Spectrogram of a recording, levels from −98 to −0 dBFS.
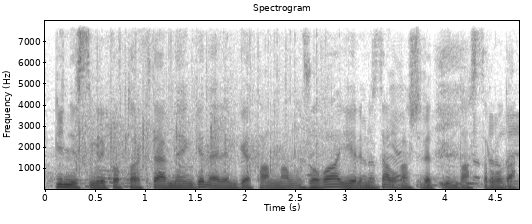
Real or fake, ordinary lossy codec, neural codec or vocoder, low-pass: real; none; none; none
